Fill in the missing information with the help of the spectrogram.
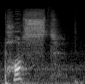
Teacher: the mid-low back vowel O as in Post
